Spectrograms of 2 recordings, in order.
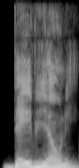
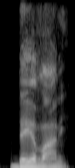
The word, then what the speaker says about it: Deavani: DJ was trying to tell me his name is pronounced Davioni. No. Yeah. Deavani. Deavani. That's his name. But that's a real pronunciation.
